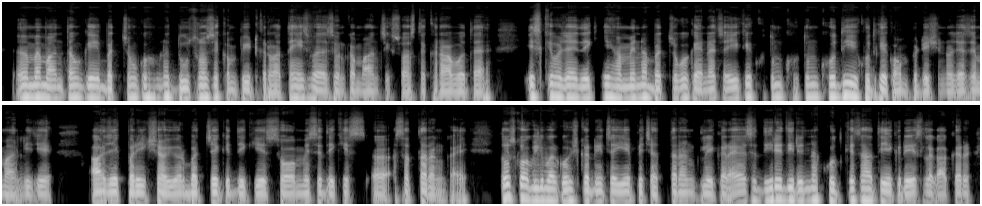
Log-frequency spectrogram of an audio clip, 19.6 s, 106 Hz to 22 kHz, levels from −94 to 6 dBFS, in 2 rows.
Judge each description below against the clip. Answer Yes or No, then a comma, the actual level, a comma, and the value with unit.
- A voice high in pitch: No, low, 105 Hz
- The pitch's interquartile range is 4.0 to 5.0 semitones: Yes, average, 4.4 semitones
